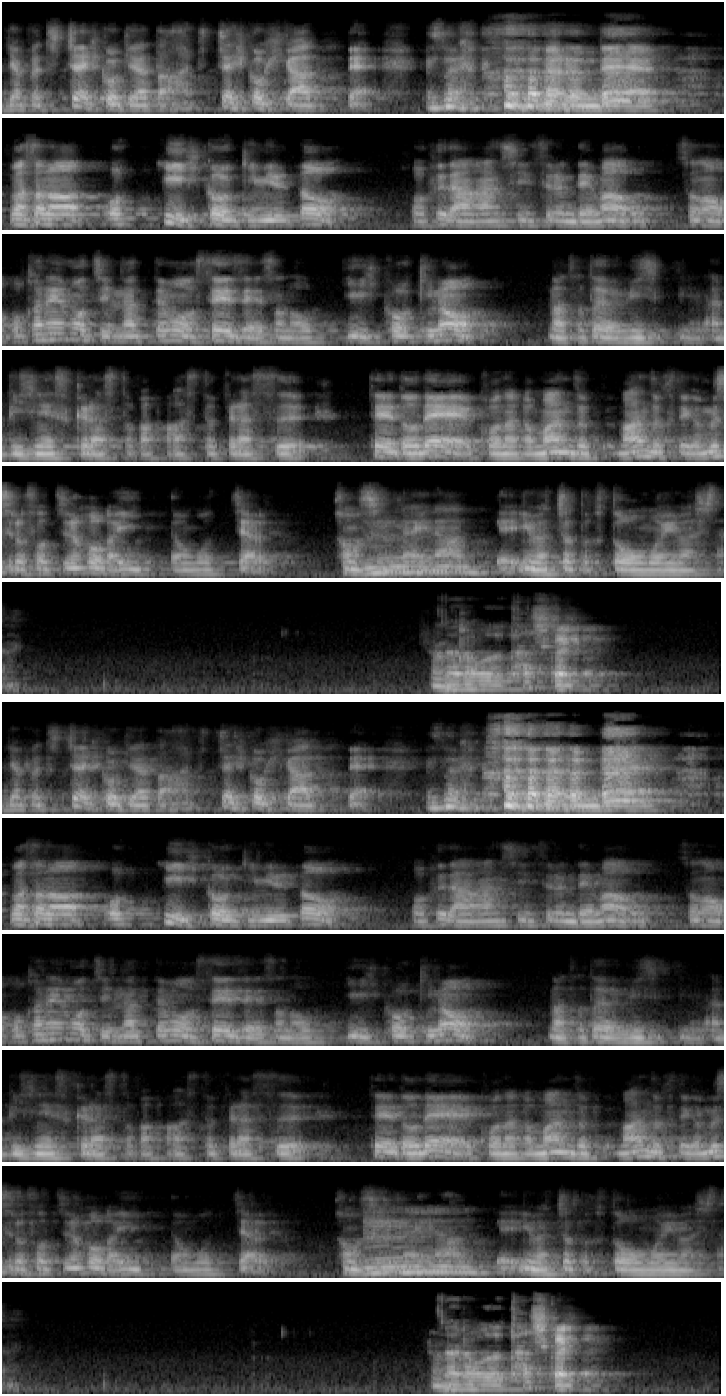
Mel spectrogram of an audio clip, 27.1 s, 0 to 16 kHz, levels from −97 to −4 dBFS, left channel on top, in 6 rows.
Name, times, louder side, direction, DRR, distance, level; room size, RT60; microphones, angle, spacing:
voice 1, 0.0-3.1 3.4-4.1 4.6-6.7 7.1-12.0 12.4-19.8 20.1-22.7 25.2-25.6, left 3 dB, 60° left, 9 dB, 1.9 m, -37 dB
voice 2, 3.0-4.0 20.3-21.0 25.3-26.1, right 2 dB, 65° right, 7 dB, 3.0 m, -32 dB
30.0 x 30.0 x 4.2 m, 0.63 s
head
